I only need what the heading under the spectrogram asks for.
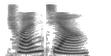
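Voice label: "船桨", Mandarin Chinese; hsk; chinese-flashcards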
